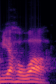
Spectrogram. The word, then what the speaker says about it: Yahuwah: for not a three a three-syllable word not a two-syllable you don't get Yahweh from Yahoo but you do get Yahoo from yahuwah or when you say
